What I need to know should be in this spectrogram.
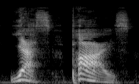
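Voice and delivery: loud, irritated snap; snappish. A narrator's reading. Pumpkin King answers Owen's doubt about pies, snappishly. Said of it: "the Pumpkin King snapped".

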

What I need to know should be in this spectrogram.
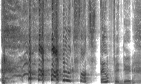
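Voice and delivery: real high, squealing laughter through the words; cracking up. Real, not acted. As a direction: barely get the words out for laughing. Cracks up at own reenactment.

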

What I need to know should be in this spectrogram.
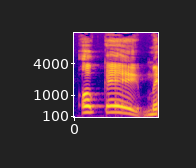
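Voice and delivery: high-pitched mock accent that slides toward Aussie; a botched island accent, jumping up high on okay; failed Jamaican accent. Joking about Red Stripe, a bad accent. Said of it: "that wasn't Jamaican".

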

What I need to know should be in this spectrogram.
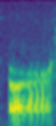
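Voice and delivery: deep rumbling animal growl; low growl. Shown as a demonstration. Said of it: "add a couple of growls".

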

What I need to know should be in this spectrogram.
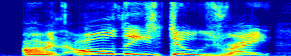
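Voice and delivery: ordinary talk, nothing marked

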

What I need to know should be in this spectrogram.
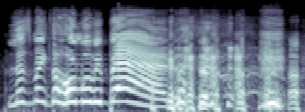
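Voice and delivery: a hammy Frenchman proposing a terrible idea; mock French accent. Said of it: "I'm over this accent".

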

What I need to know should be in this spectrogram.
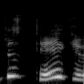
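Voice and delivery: very high squeaky plea; mock tearful. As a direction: imitate a woman insisting through tears. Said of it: "she's crying".

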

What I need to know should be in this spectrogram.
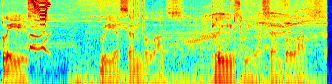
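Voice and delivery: very low, slow robot voice; robotic monotone. Acted. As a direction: drone it like a broken droid. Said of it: "robotic voice effect and speaking in monotone".

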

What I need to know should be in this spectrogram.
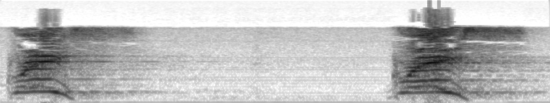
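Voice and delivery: "Grace!" cried out high and loud; joyful shout. Acted. Preacher to congregation, crowd shouting grace at the capstone, high loud shout. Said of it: "It was shouts of".

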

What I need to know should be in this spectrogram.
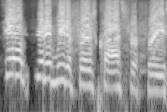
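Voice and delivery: high voice just after laughing. Real, not acted. Justifying himself to laughing friends, still amused and laughing. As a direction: get it out on the tail of laughter.

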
